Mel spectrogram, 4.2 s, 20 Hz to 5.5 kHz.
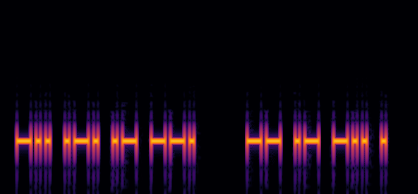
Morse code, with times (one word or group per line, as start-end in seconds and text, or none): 0.2-1.9 DRAG
2.5-3.9 MADE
